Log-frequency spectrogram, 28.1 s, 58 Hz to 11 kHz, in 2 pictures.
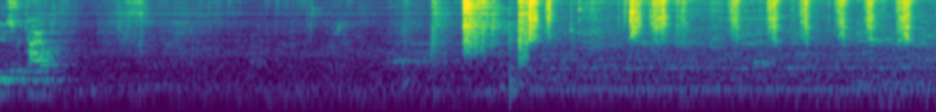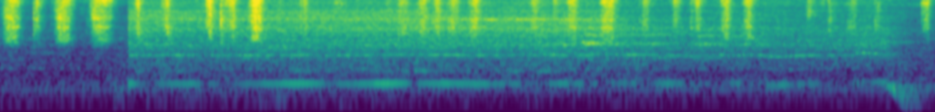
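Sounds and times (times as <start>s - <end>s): steady low hum: 0.0s - 28.0s
trowel scraping adhesive on metal: 10.9s - 15.8s, 16.5s - 28.0s.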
